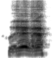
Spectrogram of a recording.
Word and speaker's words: Claire: No, you got to say it like this. Claire.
